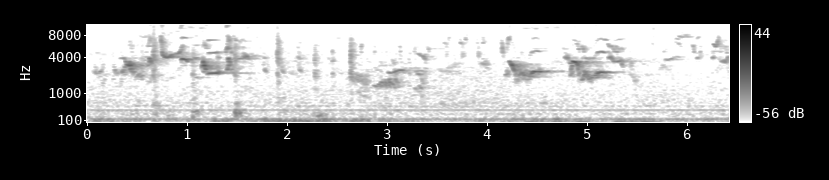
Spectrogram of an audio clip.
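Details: Wild birds chirping and singing outdoors in Greenville, South Carolina, in 2023, recorded raw on a phone. Several high twittering phrases and short swept notes overlap, with a low steady hum beneath.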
